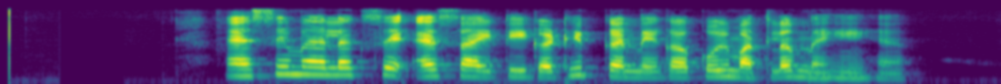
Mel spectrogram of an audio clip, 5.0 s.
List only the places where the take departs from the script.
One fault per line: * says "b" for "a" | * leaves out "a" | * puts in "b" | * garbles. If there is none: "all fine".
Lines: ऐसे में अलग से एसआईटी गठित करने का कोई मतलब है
* puts in "नहीं"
